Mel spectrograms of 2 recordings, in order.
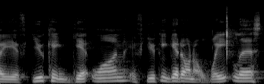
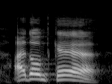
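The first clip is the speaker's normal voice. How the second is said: put-on thick Russian accent, laid on heavy, raised and high; 7 semitones higher, 7 dB louder than usual. Speaker quoting a father at a knife show, heavy russian accent. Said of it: "With the heavy Russian accent".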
